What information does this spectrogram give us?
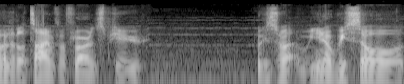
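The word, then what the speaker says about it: Pugh: name uh Pew Florence pew pew yeah it's pronounced Pew right Florence Pew and I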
